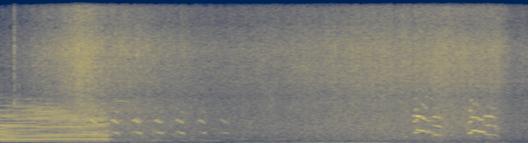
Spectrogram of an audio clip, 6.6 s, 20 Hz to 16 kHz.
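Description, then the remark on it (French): A cruise ship's foghorn, from the 150-metre West German-flagged liner MS Berlin entering Havana harbor, Cuba, on an evening, blasts loudly for about a second and a half, then its deep tone fades away over harbor water and wind, with gull cries toward the end. “Deux mois plus tard, dans la soirée du vendredi 27 février, la corne de brume d'un navire de croisière retentit dans le port de La Havane.”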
